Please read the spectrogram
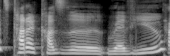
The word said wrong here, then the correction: Takarazuka: I'm sorry. It's Takarazuka.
